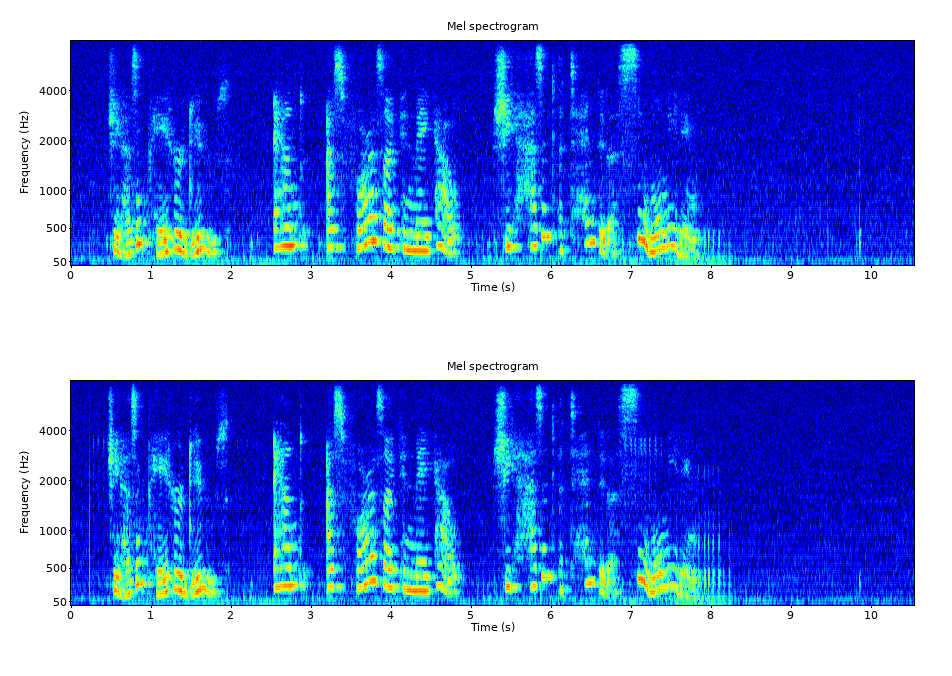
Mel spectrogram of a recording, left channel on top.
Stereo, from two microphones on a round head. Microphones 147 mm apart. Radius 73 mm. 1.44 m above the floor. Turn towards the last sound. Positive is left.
turn(degrees=10)  # may be behind; listen again after turning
